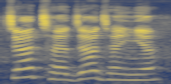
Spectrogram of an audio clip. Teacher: ये 5 व्यंजन तालु से बोले जाने के कारण तालव्य वर्ण कहे जाते हैं।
